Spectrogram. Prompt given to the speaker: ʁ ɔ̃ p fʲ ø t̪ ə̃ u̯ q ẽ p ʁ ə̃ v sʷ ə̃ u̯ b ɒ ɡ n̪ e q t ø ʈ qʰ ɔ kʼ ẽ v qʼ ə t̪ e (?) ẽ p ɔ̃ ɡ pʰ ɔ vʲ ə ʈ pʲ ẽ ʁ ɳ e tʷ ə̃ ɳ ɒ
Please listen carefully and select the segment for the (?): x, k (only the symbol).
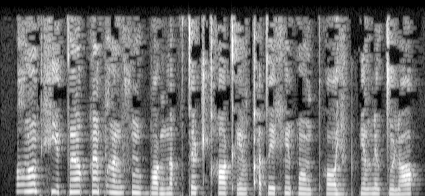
x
